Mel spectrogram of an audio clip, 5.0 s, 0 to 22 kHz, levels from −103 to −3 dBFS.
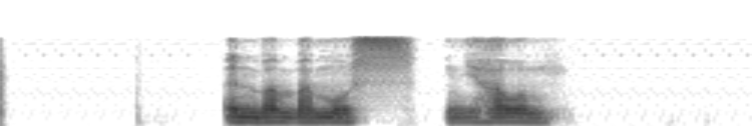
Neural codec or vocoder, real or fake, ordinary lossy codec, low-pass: codec, 16 kHz, 0.4 kbps, LongCat-Audio-Codec; fake; MP3, 64 kbps; 7.2 kHz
